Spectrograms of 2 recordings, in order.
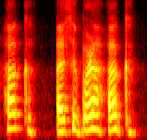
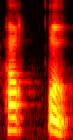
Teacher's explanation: double قاف ہے، ٹھیک ہے، پھر جب ہم رکیں گے تو ہم نے یہاں پہ دونوں قاف کی آواز کو سختی سے بیان کرنا ہے اپنے گلے میں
